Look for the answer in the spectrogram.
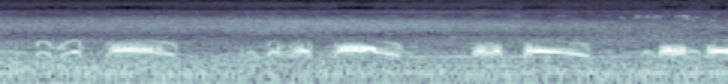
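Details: Spotted dove calls used as a lure for trapping birds: low hoarse coos in short phrases, two quick notes then a longer drawn-out coo, repeated about once a second.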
